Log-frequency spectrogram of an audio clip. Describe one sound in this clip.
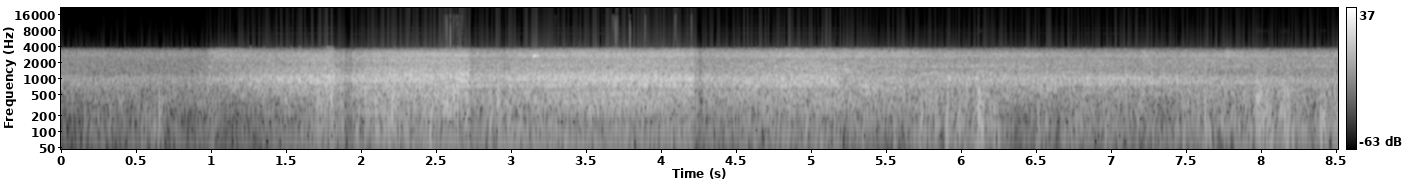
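A diesel railcar rumbles past close by on the tracks.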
